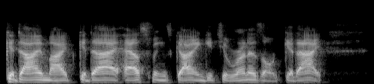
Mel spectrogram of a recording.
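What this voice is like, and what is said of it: Mock Australian accent. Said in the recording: “I used to have an Australian teacher as a PE teacher”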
